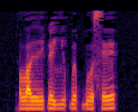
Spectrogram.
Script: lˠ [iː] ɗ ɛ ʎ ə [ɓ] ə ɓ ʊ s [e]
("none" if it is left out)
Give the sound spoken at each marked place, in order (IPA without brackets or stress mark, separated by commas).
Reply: iː, ɓ, e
